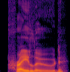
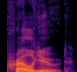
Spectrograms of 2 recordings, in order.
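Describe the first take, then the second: First: The word begins like 'pray'. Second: The word begins like 'prell'. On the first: The speaker calls it wrong. "Don't say prelude. That's a vogue pronunciation" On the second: The speaker calls it right. "The preferred pronunciation is prelude"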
